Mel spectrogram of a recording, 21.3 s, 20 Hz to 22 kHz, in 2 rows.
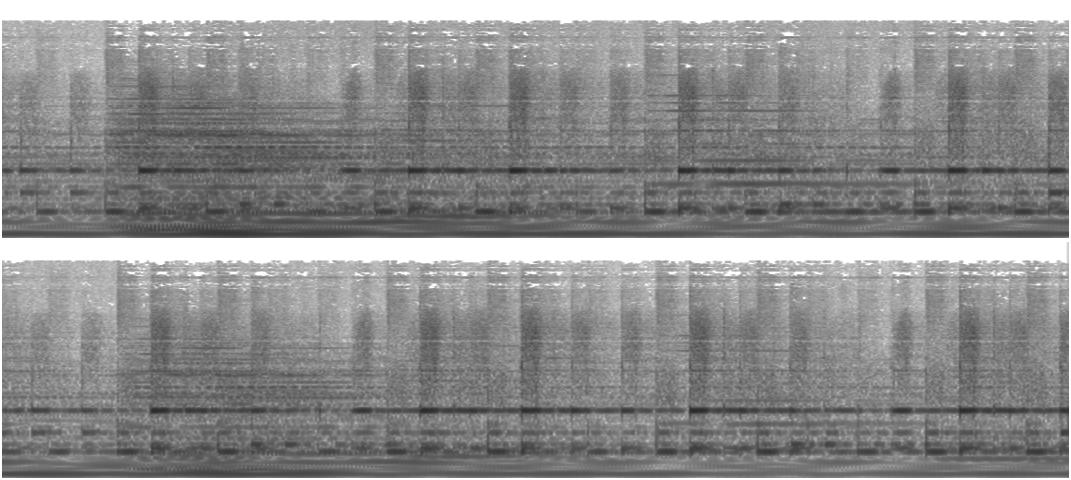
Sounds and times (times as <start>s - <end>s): Music: 0.0s - 21.3s.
